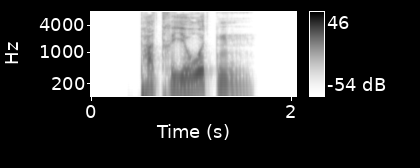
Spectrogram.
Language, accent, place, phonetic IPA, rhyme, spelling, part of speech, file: German, Germany, Berlin, [patʁiˈoːtn̩], -oːtn̩, Patrioten, noun, De-Patrioten.ogg
- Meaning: 1. genitive singular of Patriot 2. plural of Patriot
